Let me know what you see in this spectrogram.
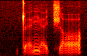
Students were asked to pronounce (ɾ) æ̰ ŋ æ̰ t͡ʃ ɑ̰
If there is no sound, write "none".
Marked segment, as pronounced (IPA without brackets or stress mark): ʈ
